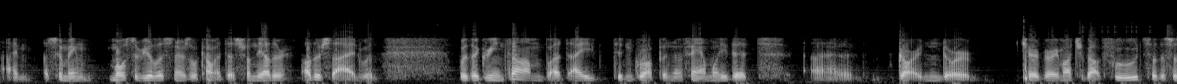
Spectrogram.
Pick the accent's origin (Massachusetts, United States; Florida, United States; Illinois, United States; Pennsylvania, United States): Massachusetts, United States; also born or lived in West Coast; now in Maine, United States; I was born and raised in Massachusetts, so this was a homecoming to me.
